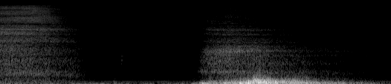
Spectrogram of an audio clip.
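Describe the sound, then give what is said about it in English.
Deep breathing: a faint breath, a short silence, then a long, loud rushing breath in and out with a sighing quality. “Take a deep breath right now. Are you going to do it? Ready?”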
